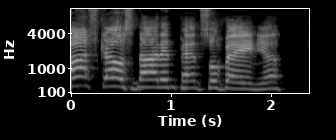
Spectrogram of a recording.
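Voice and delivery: high, drawn-out shout. Retelling how a woman he shouted to screamed her answer back: retelling a scream. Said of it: "So she screams back".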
